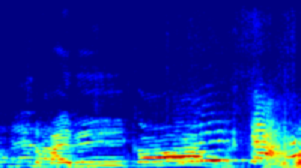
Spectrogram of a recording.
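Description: Speech only: fairly high-pitched voices exchanging greetings.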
